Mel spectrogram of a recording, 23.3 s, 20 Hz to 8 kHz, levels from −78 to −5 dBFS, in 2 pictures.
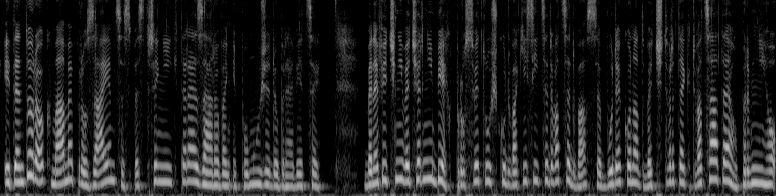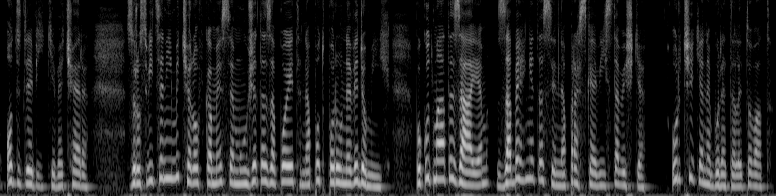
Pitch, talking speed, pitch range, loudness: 215 Hz, 125 wpm, 185-245 Hz, -31 LUFS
